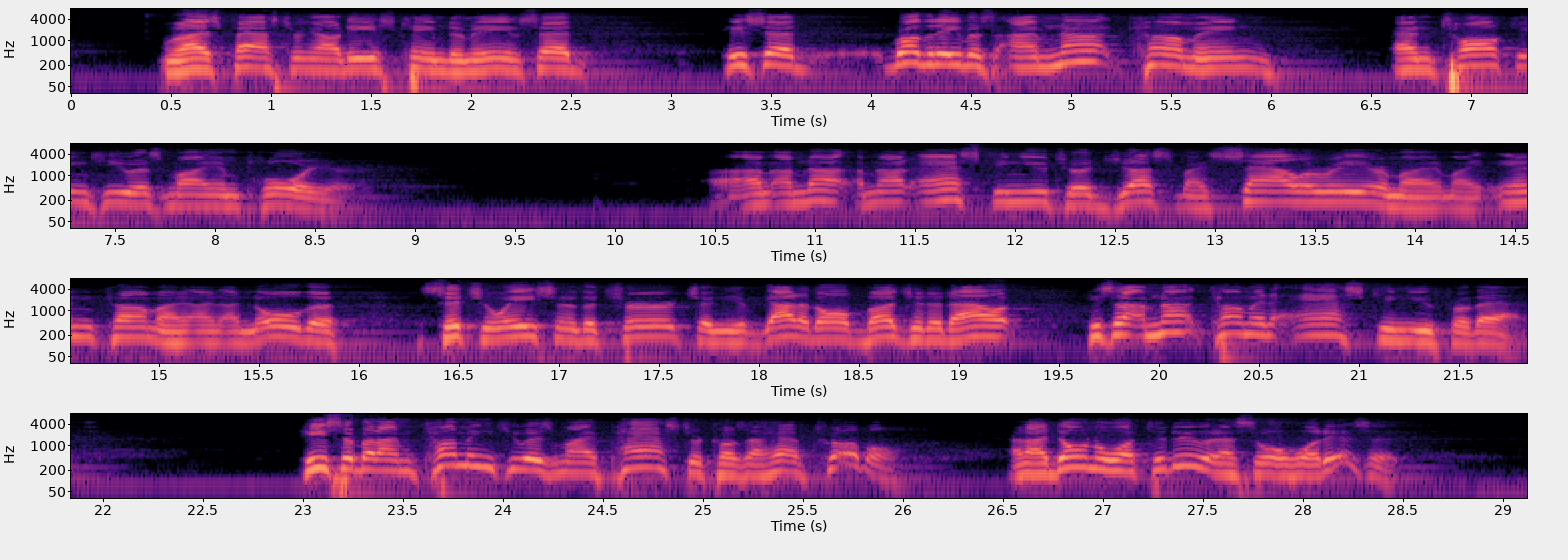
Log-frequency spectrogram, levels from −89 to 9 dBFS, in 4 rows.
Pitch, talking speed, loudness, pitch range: 160 Hz, 190 wpm, -25 LUFS, 130-185 Hz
